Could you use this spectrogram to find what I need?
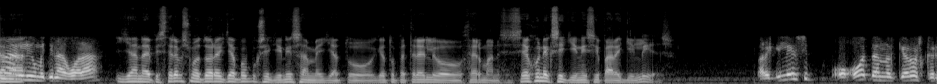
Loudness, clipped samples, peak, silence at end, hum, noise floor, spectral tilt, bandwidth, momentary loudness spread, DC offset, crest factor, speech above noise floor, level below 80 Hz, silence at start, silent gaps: -22 LUFS; under 0.1%; -4 dBFS; 0 s; none; -50 dBFS; -6.5 dB/octave; 15.5 kHz; 12 LU; under 0.1%; 18 dB; 29 dB; -52 dBFS; 0 s; none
